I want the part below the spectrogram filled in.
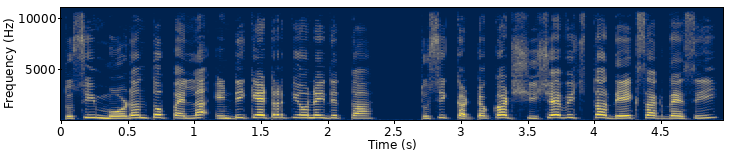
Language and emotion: Punjabi, angry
